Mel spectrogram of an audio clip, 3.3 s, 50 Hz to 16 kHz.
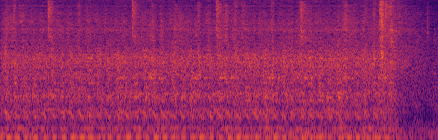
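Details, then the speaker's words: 1990 Chevrolet Camaro Z28 1LE race car abandoned for years: steady cranking at about three and a half turns per second, never fires; oil pressure near 60 psi but no fuel pressure, fuel pump probably dead. "so we got no fuel pressure which means that fuel pumps probably been yeah fuel pumps dead"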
